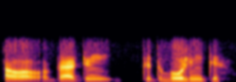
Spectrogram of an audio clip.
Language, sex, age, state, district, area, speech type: Kashmiri, male, 18-30, Jammu and Kashmir, Kulgam, rural, conversation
